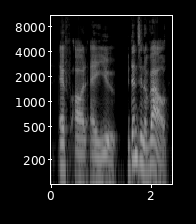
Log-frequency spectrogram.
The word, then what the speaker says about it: Frau: Die Frau, the woman, is spelled F-R-A-U. It ends in a vowel, but it doesn't really end in a vowel sound. Die Frau. It ends in a W.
